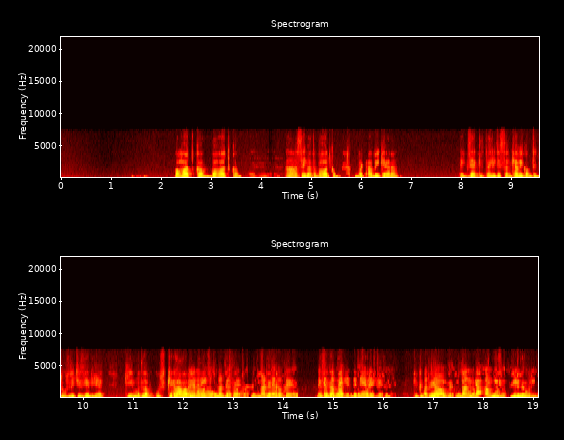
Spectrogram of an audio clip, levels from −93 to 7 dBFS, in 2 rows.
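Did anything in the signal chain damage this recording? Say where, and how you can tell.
Yes. The damage comes from call processing, specifically the echo canceller on the loudspeaker side of the call.

Echo leak: A delayed copy of the sound arrives about 0.34 s behind the original. It is faint at 4.11–4.31 s, about 35 dB down. It is much stronger from 12.27 to 16.27 s and from 17.19 to 19.05 s, only about 10 dB below the direct sound. The consistent lag points to acoustic coupling from a loudspeaker into a microphone. The likely cause is residual echo that the canceller failed to subtract and sent back down the line.

Speech suppressed in double talk: From 12.51 to 16.06 s, the speech dips by around 15 dB in pieces totalling roughly 1.5 s. It drops again from 17.17 s to the end. These dips coincide with the strong echo passages, so the likely cause is the canceller failing to separate the near talker from the loudspeaker return. 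It attenuated both together, and the talker loses level and clarity in chunks.

Background gated by the echo canceller: At 14.5–14.65 s, the room tone falls by about 11 dB for 150 ms and then recovers. This is the suppressor clamping the microphone hard while loudspeaker energy is present, then releasing. Behind all of this, the band stops at 8 kHz, consistent with the G.722 call codec.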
